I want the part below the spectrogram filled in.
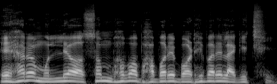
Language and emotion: Odia, neutral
